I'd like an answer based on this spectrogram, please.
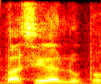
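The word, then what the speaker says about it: Bacigalupo: Pluralidad, tal vez, Basigalupo, ¿cómo se pronuncia? Basigalupo.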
